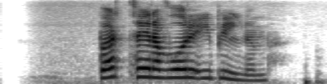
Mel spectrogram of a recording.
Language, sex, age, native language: Icelandic, female, 10, German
